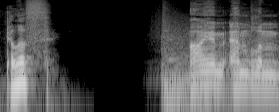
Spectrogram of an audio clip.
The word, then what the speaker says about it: Byleth: Can't remember how you pronounce the name. Byleth? Pilith? I am Emblem Byleth.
